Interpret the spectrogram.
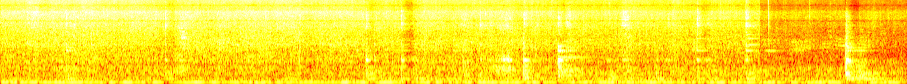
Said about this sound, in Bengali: এখন একটু নেড়ে চেড়ে দিচ্ছি পেঁয়াজগুলো ভাজা ভাজা হয়ে যাচ্ছে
